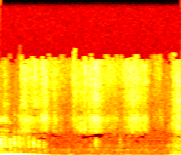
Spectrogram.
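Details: American bison bellowing during the rut in Yellowstone, a male corralling a female; a brief deep rumbling roar in the first half-second, then quiet outdoor ambience.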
